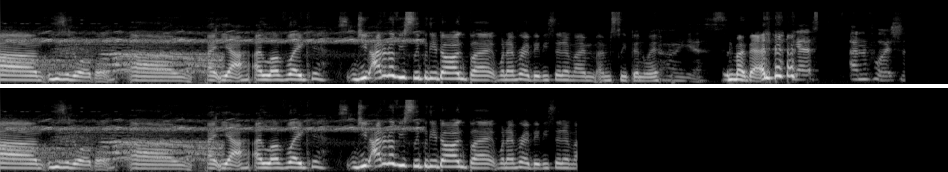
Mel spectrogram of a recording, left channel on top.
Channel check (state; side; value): drops out; right; at 5.8 s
